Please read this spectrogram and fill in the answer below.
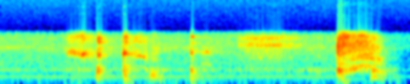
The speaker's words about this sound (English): Excuse me. Got the cough. Get it out of the way. Set my throat.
